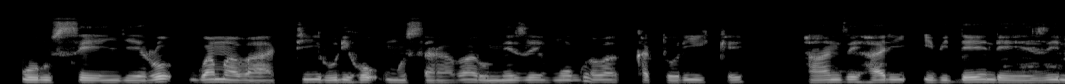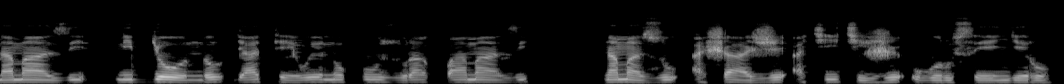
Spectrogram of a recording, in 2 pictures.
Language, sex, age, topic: Kinyarwanda, male, 36-49, government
